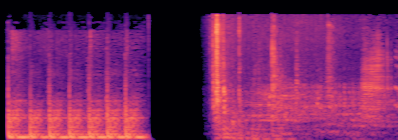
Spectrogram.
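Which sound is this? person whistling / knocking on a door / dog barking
knocking on a door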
